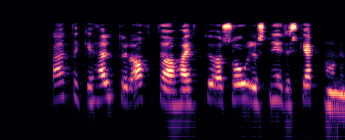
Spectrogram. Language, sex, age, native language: Icelandic, female, 40-49, Icelandic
